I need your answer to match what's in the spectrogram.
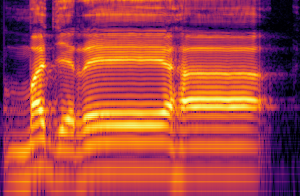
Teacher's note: را کے نیچے کھڑی زیر ہے، اس پر امالہ ہوتا ہے، اور اس را کو پڑھتے ہیں مجہول اور باریک پڑھیں گے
